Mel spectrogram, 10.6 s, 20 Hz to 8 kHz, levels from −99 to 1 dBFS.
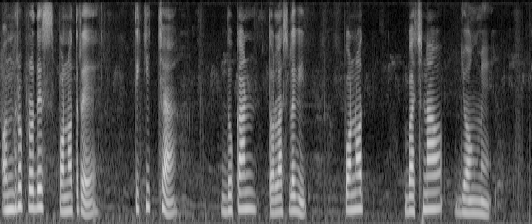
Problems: background sounds at intervals, background conversations at intervals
